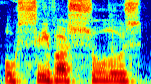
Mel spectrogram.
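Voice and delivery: slow, drawn-out anguish; anguished cry. A narrator's reading. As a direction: moan it in despair. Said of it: "filled with fury and anguish".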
